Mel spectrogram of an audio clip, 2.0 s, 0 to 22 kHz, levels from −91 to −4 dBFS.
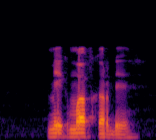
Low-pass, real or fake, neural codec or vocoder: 5.4 kHz; real; none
